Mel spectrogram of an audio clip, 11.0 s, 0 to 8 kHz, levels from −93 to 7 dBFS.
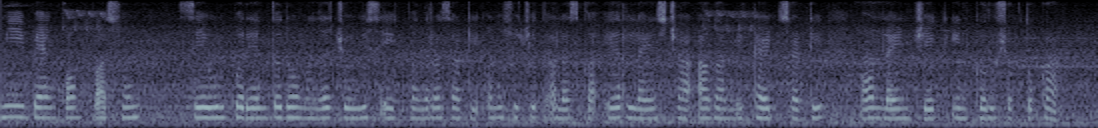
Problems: constant background noise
